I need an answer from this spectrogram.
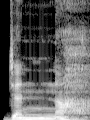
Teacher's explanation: नून पे गुन्ना करते हुए यहाँ पे ताय मरबूता है तो हम वक्फ कर देंगे तो ये हा में तब्दील हो जाएगा, जन्नह, ठीक है।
